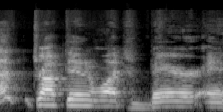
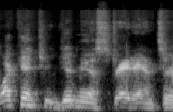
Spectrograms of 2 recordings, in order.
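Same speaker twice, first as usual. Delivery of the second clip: mock fed-up, frustrated, exasperated, impatient tone. Retelling a scene from The Last Unicorn: imitating a frustrated character. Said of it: "and she gets frustrated".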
